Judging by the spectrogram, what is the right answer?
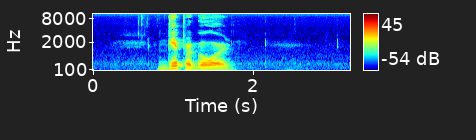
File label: "ᎦᎾᏤᎢᏗ", Pronunciation; dipper-gourd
